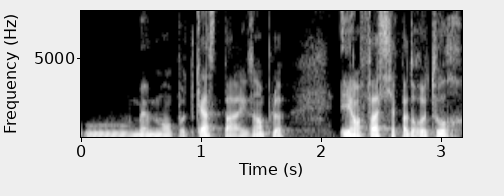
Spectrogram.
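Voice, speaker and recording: The recording is very clean, and the background is silent. A man talks with ordinary pitch variation. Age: 30s. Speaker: content creator and communications freelancer. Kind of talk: interview. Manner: hesitant, many fillers.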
